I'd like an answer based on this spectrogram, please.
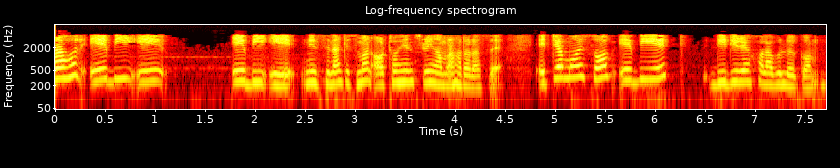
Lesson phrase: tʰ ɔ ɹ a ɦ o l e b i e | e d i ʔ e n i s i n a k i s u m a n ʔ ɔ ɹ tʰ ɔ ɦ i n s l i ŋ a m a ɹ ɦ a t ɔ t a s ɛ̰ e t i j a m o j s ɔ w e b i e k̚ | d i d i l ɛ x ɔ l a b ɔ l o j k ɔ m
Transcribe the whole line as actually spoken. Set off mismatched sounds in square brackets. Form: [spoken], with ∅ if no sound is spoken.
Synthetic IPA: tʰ ɔ ɹ a ɦ o l e b i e | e [b] i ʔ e n i s i n a k i s u m a n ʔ ɔ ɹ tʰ ɔ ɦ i n s [ɹ] i ŋ a m a ɹ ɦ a t ɔ t a s ɛ̰ e t i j a m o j s ɔ [b] e b i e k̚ | d i d i [ɹ] ɛ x ɔ l a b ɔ l o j k ɔ m

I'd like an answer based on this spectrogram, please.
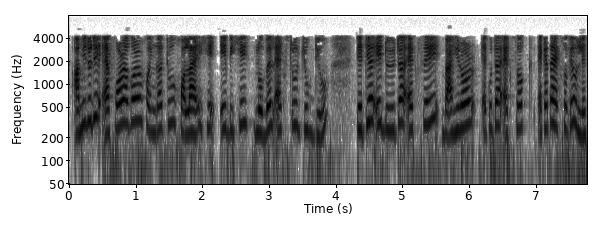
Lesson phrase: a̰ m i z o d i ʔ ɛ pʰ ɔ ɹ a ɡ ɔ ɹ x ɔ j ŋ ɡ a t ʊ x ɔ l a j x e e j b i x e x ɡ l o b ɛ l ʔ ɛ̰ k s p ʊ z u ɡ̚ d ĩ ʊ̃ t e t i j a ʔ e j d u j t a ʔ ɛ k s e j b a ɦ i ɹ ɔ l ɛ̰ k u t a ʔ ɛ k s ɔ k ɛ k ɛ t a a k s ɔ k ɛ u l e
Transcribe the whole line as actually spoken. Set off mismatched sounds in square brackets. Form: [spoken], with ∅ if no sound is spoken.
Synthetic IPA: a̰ m i z o d i ʔ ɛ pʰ ɔ ɹ a ɡ ɔ ɹ x ɔ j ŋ ɡ a t ʊ x ɔ l a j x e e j b i x e x ɡ l o b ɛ l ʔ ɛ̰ k s [t] ʊ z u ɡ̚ d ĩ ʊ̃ t e t i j a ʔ e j d u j t a ʔ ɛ k s e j b a ɦ i ɹ ɔ [ɹ] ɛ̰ k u t a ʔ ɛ k s ɔ k ɛ k ɛ t a [ɛ] k s ɔ k ɛ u l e

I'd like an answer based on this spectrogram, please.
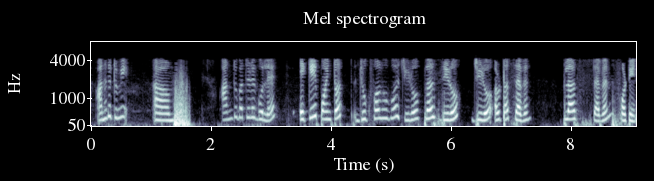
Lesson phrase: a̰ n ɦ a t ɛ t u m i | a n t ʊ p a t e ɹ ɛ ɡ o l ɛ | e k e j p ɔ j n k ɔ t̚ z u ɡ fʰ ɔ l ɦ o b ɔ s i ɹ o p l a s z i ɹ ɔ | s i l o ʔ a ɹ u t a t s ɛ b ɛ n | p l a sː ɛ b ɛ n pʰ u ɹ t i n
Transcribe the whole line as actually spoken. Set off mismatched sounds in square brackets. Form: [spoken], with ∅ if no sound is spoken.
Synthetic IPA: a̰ n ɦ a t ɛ t u m i | a n t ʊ [b] a t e ɹ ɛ ɡ o l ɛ | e k e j p ɔ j n [t] ɔ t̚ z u ɡ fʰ ɔ l ɦ o b ɔ [z] i ɹ o p l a s z i ɹ [o] | [z] i [ɹ] o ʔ a ɹ u t a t s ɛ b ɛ n | p l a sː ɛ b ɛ n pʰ [ɔ] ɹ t i n

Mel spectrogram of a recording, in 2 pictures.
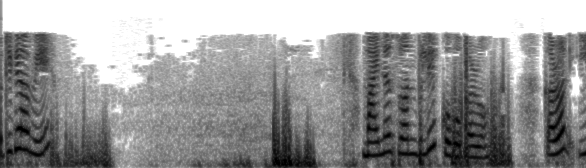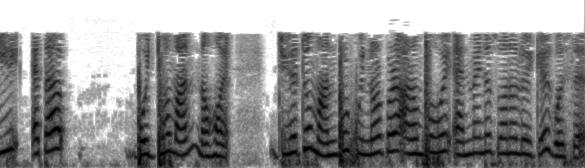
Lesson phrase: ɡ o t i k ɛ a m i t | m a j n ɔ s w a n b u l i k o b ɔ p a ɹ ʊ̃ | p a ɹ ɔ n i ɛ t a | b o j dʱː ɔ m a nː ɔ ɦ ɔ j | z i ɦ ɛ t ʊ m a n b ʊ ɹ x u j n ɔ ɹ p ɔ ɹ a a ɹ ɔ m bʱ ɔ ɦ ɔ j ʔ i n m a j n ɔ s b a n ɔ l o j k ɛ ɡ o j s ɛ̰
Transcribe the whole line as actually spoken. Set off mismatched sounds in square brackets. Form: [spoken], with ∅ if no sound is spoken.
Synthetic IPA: ɡ o t i k ɛ a m i [∅] | m a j n ɔ s w a n b u l i k o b ɔ p a ɹ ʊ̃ | [k] a ɹ ɔ n i ɛ t a | b o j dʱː ɔ m a nː ɔ ɦ ɔ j | z i ɦ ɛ t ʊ m a n b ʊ ɹ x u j n ɔ ɹ p ɔ ɹ a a ɹ ɔ m bʱ ɔ ɦ [o] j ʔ [ɛ] n m a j n ɔ s [w] a n ɔ l o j k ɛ ɡ o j s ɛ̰

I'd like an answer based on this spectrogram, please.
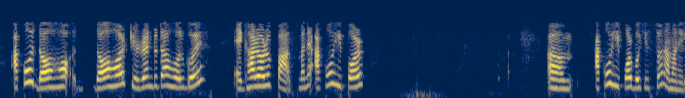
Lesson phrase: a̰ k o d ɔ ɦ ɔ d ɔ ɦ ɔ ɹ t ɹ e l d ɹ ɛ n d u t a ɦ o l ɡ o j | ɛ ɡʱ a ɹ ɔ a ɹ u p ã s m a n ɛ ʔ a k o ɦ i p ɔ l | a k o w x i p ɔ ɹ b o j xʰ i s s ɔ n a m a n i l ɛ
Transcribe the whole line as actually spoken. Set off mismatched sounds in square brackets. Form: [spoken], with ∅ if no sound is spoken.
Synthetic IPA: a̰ k o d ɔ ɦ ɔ d ɔ ɦ ɔ ɹ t ɹ [i] l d ɹ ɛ n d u t a ɦ o l ɡ o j | ɛ ɡʱ a ɹ ɔ a ɹ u p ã s m a n ɛ ʔ a k o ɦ i p ɔ [ɹ] | a k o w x i p ɔ ɹ b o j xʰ i s [t] ɔ n a m a n i l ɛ

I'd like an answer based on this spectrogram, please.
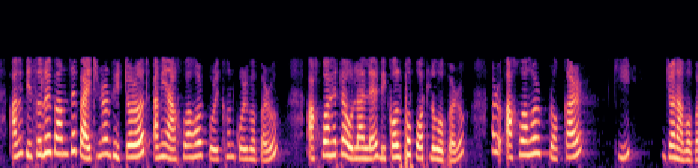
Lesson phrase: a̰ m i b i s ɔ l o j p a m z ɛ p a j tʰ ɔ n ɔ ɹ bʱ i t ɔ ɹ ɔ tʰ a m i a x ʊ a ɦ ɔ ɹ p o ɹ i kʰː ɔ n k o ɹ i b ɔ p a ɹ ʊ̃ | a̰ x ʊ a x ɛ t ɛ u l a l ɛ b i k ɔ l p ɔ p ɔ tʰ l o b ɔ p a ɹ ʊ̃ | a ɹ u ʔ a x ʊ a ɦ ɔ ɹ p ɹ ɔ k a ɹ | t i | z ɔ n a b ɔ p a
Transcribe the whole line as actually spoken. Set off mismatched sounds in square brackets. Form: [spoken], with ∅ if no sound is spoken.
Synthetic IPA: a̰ m i [p] i s ɔ l o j p a m z ɛ p a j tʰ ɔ n ɔ ɹ bʱ i t ɔ ɹ ɔ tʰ a m i a x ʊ a ɦ ɔ ɹ p o ɹ i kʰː ɔ n k o ɹ i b ɔ p a ɹ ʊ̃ | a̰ x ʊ a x ɛ t [a] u l a l ɛ b i k ɔ l p ɔ p ɔ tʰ l o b ɔ p a ɹ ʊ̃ | a ɹ u ʔ a x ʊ a ɦ ɔ ɹ p ɹ ɔ k a ɹ | [k] i | z ɔ n a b ɔ p a

